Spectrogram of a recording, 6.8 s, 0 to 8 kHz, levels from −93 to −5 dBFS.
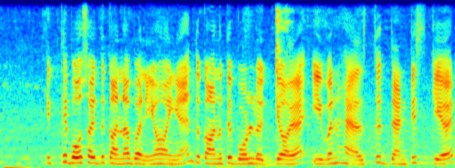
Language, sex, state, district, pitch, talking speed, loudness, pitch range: Punjabi, female, Punjab, Pathankot, 230 Hz, 140 wpm, -15 LUFS, 220-260 Hz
